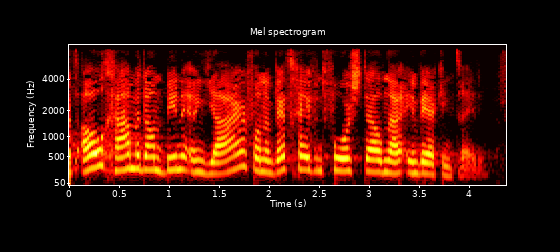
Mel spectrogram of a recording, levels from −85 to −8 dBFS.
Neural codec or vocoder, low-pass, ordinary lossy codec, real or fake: none; 7.2 kHz; none; real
